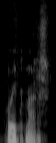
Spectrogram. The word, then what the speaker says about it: Whitmarsh: Eee, także e, Martin, Wish, Martin Whitmarsh, dobrze wymawiam? Whitmarsh.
